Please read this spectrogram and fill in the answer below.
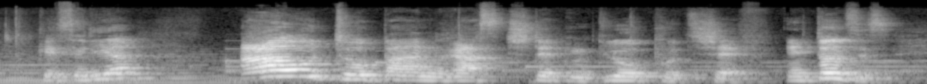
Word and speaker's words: Autobahn: En la primera sílaba, que sería Autobahn, Raststätten, Klo, Putz, Chef. Entonces, no importa cuántas sílabas tiene una palabra en alemán, si es una palabra normal, una palabra compuesta, siempre se pronuncia en la primera sílaba.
